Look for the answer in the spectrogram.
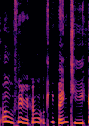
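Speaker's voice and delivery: high-pitched mock-bashful acceptance; mock grateful drinker. Storyteller offered a beer mid-tale, mock grateful. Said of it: "And he says".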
